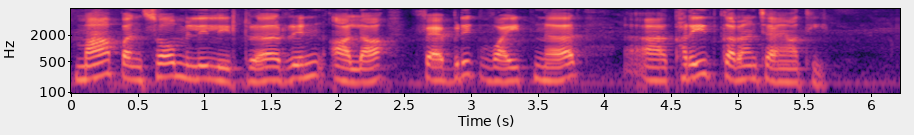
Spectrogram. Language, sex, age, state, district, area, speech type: Sindhi, female, 45-60, Maharashtra, Mumbai Suburban, urban, read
